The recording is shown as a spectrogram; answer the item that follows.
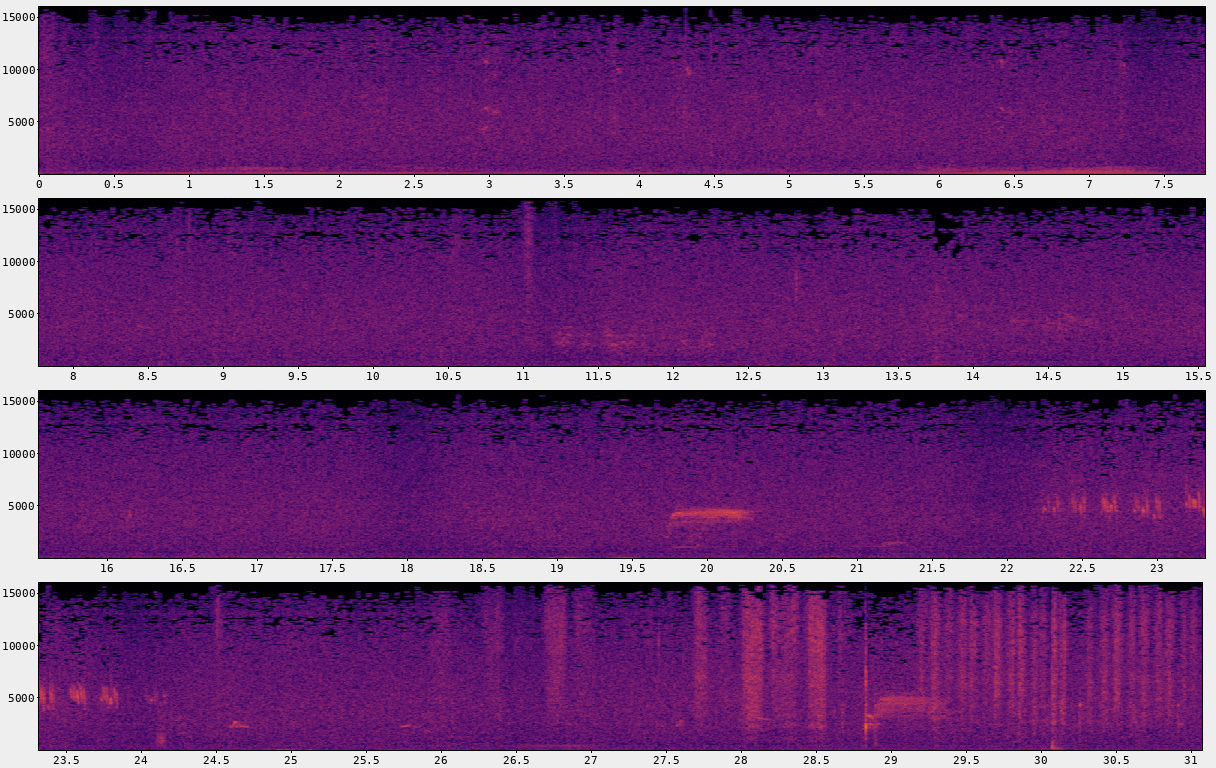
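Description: A low buzzing hum that swells and dips for the first eight seconds, then stops suddenly. After it, faint outdoor quiet with a few short high bird chirps and a brief trill.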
